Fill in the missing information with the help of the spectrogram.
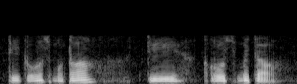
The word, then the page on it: grossmutter: german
